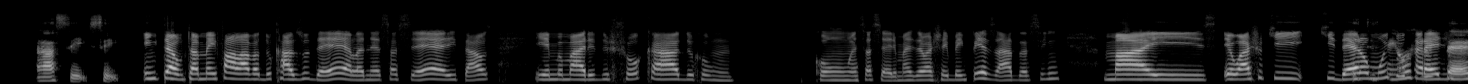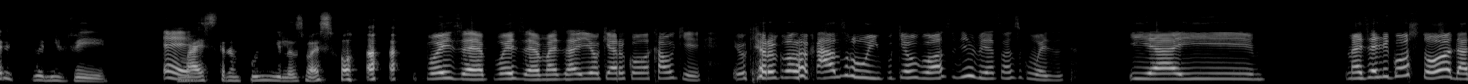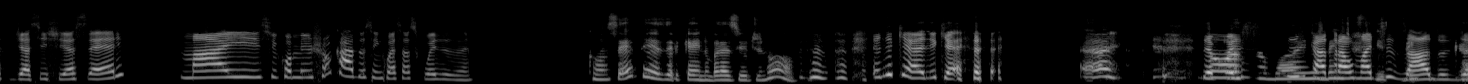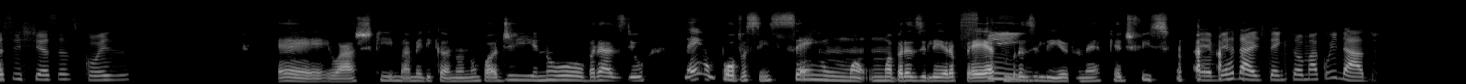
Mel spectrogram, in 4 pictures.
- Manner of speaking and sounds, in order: laugh; other background noise; laugh; unintelligible speech; laugh; laugh
- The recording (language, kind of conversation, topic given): Portuguese, podcast, Que série você costuma maratonar quando quer sumir um pouco?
